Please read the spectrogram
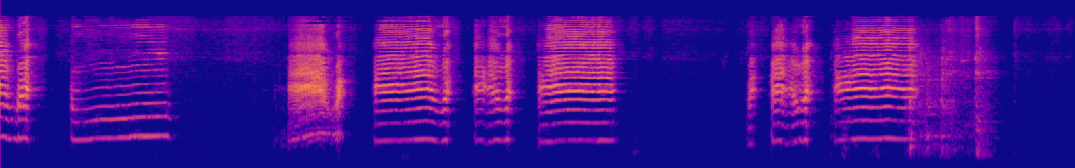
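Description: Indian ringneck parakeet talking in a string of short, high-pitched utterances, about seven in bursts with a pause of nearly a second before the last few.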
